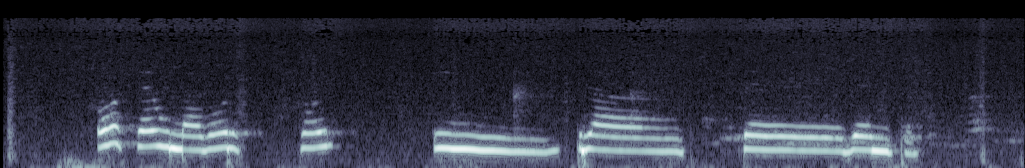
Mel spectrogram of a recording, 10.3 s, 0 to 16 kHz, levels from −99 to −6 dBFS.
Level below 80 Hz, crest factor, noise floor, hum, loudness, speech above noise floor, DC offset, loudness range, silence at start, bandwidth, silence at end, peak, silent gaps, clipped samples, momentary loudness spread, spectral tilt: -60 dBFS; 16 dB; -62 dBFS; none; -22 LUFS; 43 dB; under 0.1%; 3 LU; 0.1 s; 2.6 kHz; 0.4 s; -6 dBFS; none; under 0.1%; 14 LU; -9 dB/octave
